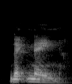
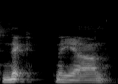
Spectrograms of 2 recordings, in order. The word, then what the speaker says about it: Nc'Nean: Nc'nean. Wrong. It's Nc'Nean. That's the proper pronunciation.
